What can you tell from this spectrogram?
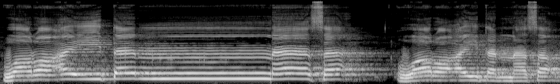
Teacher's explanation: وَرَأَيْتَ النَّاسَ، وَرَأَيْتَ النَّاسَ، وا اس طرح کر دیا جاتا ہے، واؤ کو کھینچ دیتے ہیں، یہ درست نہیں ہے۔ را کو موٹا ادا کرنا ہے، را کے اوپر حرکت ہو تو را موٹی پڑی جاتی ہے، نیچے حرکت ہو تو باریک پڑی جاتی ہے۔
